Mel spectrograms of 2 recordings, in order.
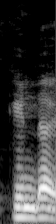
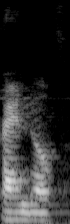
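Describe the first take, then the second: First: The words are contracted and blended together. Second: Every word is said fully and separately. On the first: "use kinda" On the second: "instead of kind of"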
